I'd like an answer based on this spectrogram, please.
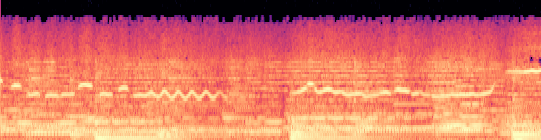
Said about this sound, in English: was able to, you know, work as if he were a horn player when he whistled, and he does it very well, very, very musical.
